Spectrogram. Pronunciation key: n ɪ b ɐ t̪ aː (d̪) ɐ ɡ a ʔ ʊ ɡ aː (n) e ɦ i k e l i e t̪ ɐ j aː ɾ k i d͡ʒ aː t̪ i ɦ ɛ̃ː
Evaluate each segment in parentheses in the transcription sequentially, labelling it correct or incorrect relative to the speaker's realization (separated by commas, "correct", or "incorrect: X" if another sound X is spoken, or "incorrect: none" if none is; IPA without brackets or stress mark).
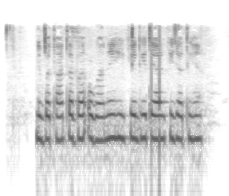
incorrect: t̪, correct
